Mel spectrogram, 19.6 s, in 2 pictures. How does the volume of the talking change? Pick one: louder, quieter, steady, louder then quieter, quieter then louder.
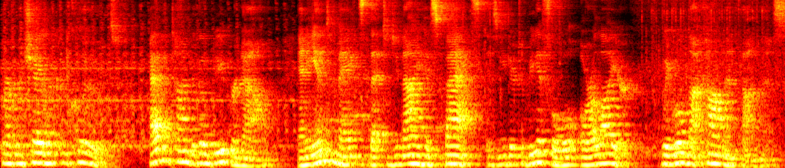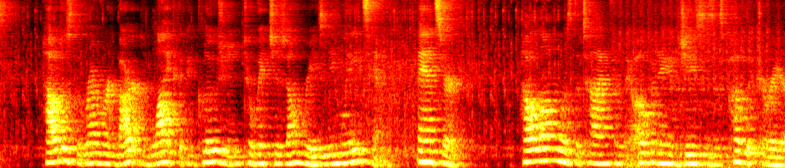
steady.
